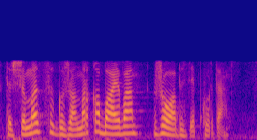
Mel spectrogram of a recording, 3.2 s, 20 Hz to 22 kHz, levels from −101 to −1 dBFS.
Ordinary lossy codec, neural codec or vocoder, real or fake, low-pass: none; none; real; 3.6 kHz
